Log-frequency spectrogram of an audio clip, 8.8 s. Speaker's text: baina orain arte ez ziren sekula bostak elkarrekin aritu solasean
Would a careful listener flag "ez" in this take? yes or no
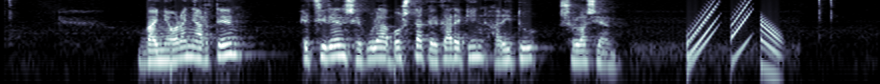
no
